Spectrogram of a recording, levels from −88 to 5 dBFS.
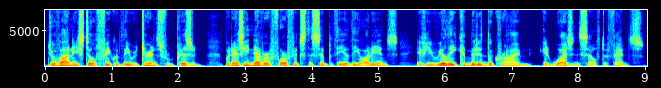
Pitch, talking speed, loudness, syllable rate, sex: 115 Hz, 180 wpm, -21 LUFS, 5.5 syllables/s, male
